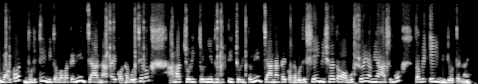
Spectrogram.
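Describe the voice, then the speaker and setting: Fast talking woman vlogger, high pitched, keeps repeating herself and pushing hard, little hiss behind. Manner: forceful, repetitive, challenging. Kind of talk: angry direct-to-camera rant.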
